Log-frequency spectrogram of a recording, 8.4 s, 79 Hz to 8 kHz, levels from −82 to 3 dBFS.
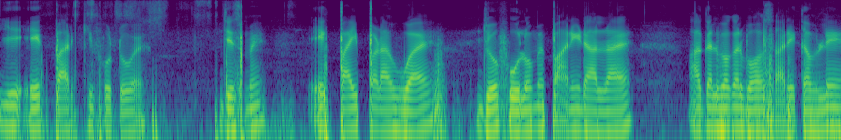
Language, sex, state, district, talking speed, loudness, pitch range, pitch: Hindi, male, Chandigarh, Chandigarh, 180 wpm, -16 LUFS, 105-115 Hz, 110 Hz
